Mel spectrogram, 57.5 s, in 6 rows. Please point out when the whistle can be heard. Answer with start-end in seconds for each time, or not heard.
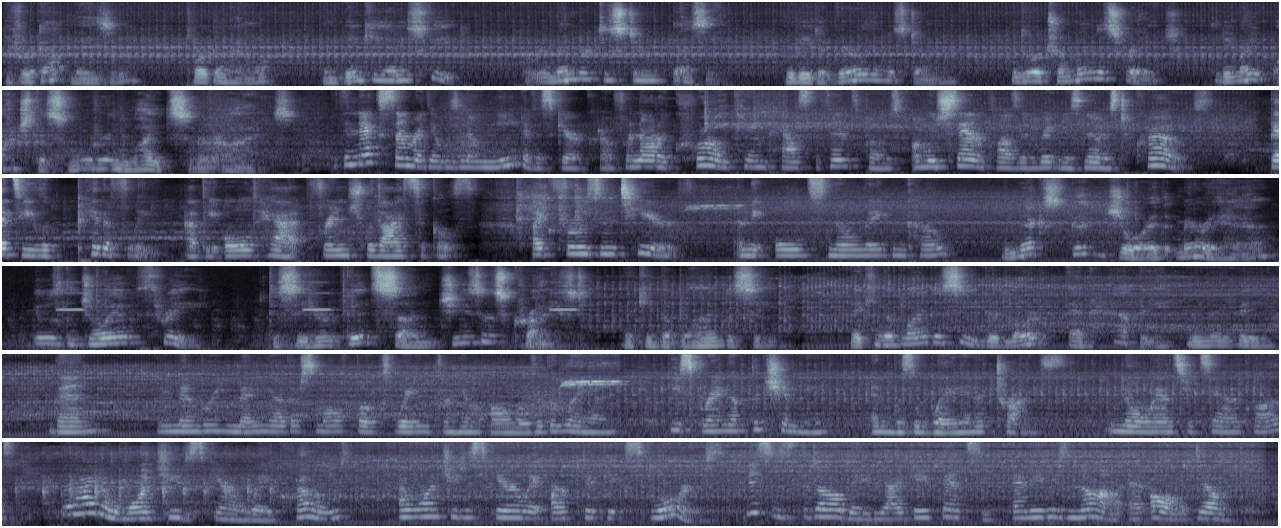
24.0-24.8, 42.2-43.0.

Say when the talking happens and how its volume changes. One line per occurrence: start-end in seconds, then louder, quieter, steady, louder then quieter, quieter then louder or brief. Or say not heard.
0.0-57.3 steady.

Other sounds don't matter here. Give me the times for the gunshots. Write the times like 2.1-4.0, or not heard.
not heard.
